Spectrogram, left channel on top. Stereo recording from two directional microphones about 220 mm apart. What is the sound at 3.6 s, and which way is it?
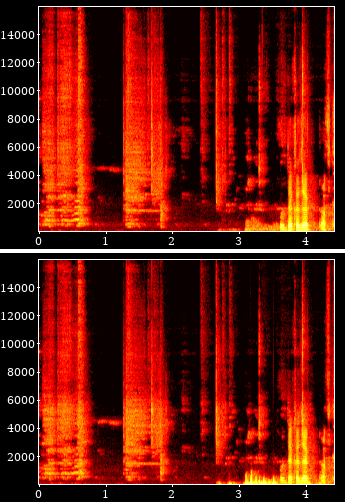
Speech, 10° left (ahead or behind).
